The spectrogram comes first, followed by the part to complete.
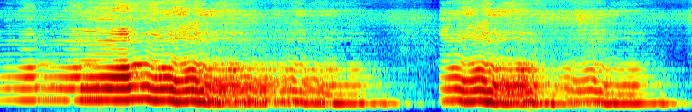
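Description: A solo singer's wordless, unaccompanied vocal, hummed in two phrases that each step downward in pitch, the second starting about five and a half seconds in.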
